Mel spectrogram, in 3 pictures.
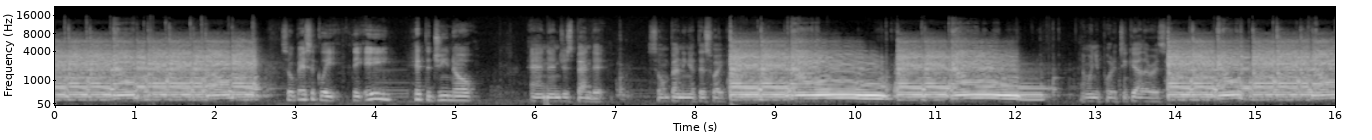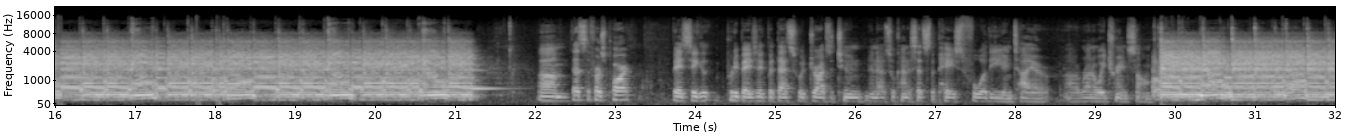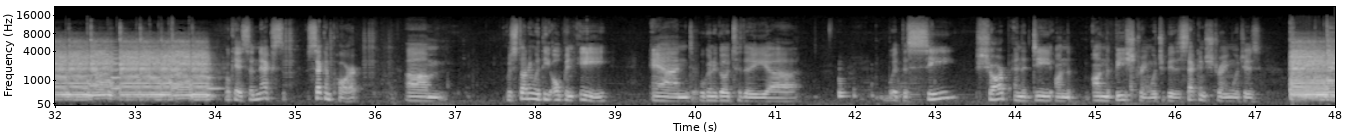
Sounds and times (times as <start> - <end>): Guitar: 0.0 - 2.9, 8.3 - 22.0, 29.7 - 34.2, 41.6 - 42.7, 47.4 - 48.0.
